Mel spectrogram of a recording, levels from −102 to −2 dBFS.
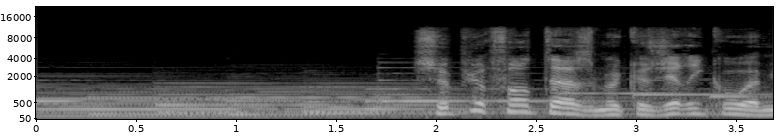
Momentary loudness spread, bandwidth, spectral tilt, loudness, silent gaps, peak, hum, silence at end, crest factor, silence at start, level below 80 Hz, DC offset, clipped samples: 10 LU; 12 kHz; -6 dB/octave; -37 LUFS; none; -18 dBFS; none; 0 s; 18 dB; 0 s; -74 dBFS; under 0.1%; under 0.1%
